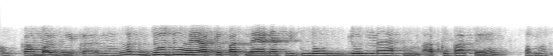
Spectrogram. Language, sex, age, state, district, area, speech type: Hindi, female, 30-45, Uttar Pradesh, Varanasi, urban, conversation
